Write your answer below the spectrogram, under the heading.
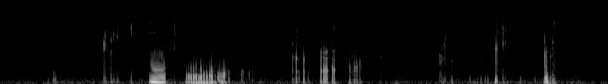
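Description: Loud, low gurgling rumbles in several bursts with quiet gaps: stomach growling from gas and fluid moving through the gut.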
